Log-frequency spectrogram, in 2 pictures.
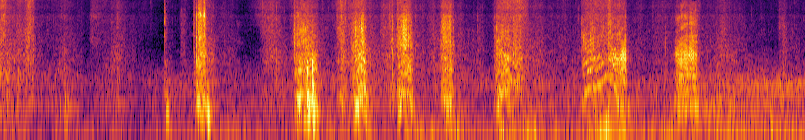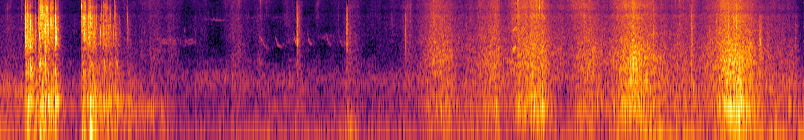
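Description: Leaves and stems of spent runner bean plants rustling as an armful is handled and piled onto a raised bed: a run of irregular rustles, the loudest about halfway through.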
